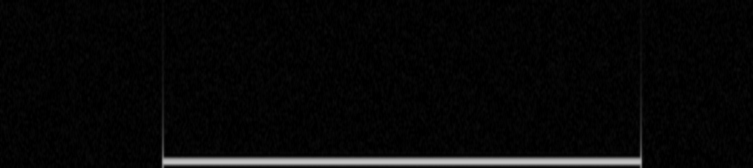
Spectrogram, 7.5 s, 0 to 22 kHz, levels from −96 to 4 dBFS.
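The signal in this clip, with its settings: line-up tone -20 dBFS 4.78 s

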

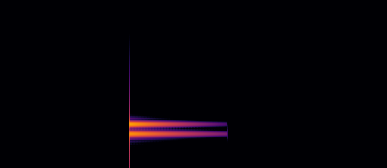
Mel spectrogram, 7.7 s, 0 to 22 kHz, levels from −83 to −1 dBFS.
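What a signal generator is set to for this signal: sine partials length 1.96 s, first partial 817 Hz, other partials 1.05 kHz, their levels 3.5 dB, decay 3.27 s, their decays 2.42 s, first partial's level -20 dB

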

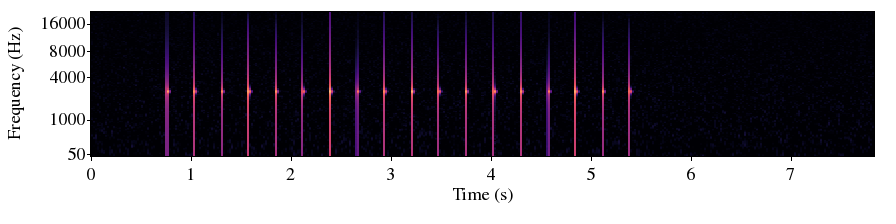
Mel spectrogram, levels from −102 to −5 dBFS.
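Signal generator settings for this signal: metronome 221 bpm, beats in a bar 3, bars 6, 2.7 kHz, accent 8 dB -7.5 dBFS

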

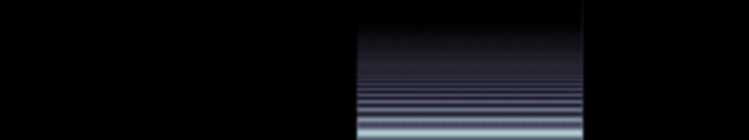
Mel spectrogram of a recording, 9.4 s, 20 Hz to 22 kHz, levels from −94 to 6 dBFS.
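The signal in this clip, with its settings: tone triangle 166 Hz -12 dBFS 2.81 s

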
